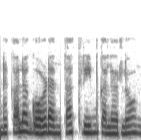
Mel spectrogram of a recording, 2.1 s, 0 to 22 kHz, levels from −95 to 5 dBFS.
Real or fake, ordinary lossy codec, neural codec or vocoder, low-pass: fake; none; vocoder, 44.1 kHz, 128 mel bands every 512 samples, BigVGAN v2; 7.2 kHz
